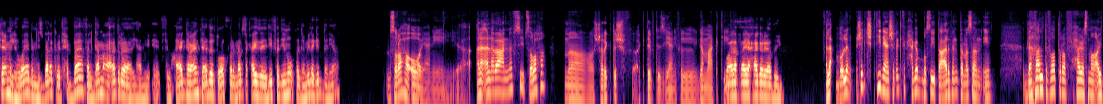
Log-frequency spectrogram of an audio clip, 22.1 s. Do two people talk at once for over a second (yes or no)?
no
